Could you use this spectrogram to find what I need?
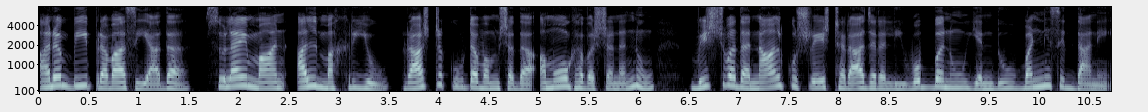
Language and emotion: Kannada, neutral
